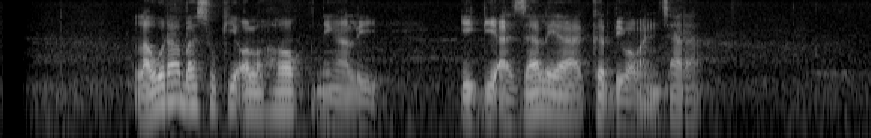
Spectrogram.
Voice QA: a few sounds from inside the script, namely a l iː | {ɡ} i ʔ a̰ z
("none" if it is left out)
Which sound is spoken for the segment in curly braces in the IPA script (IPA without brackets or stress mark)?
ɡ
